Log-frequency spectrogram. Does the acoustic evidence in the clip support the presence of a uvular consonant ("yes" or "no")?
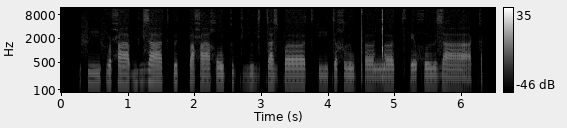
yes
